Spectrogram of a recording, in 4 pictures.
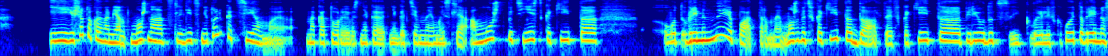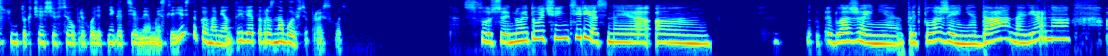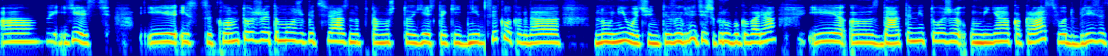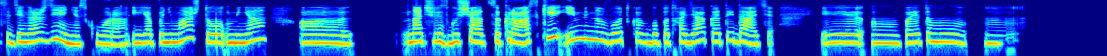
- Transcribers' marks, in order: tapping; other noise; laughing while speaking: "выглядишь"
- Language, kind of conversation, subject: Russian, advice, Как справиться с навязчивыми негативными мыслями, которые подрывают мою уверенность в себе?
